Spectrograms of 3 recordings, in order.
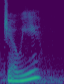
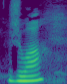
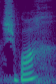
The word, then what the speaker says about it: Joie: But full disclosure, I used to just call it Joey. – Oh. Joie. – Joie.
